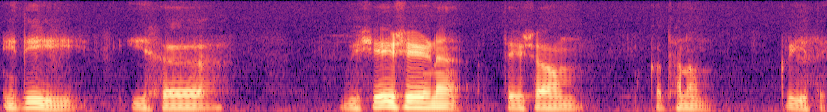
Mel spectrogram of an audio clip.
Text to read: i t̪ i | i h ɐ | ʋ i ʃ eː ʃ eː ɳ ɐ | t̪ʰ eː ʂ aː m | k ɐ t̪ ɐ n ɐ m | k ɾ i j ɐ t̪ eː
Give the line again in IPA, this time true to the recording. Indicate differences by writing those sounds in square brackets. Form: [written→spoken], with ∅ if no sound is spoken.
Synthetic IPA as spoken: i t̪ i | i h ɐ | ʋ i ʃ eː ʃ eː ɳ ɐ | [t̪ʰ→t̪] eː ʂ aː m | k ɐ [t̪→t̪ʰ] ɐ n ɐ m | k ɾ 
